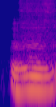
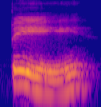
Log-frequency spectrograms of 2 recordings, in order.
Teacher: You got to put your teeth on your lower lip V and vibrate. V. Because if you just say B, that's a different letter of the alphabet, isn't it?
